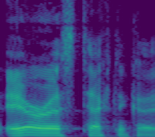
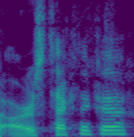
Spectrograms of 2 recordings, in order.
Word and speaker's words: Ars Technica: I always said ARS Technica. Is it Ars Technica? – Ars Technica, it means the art of technology.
